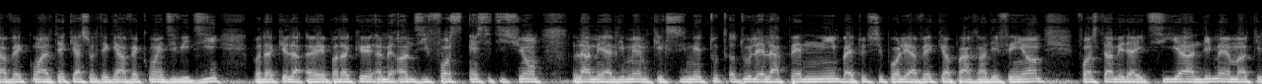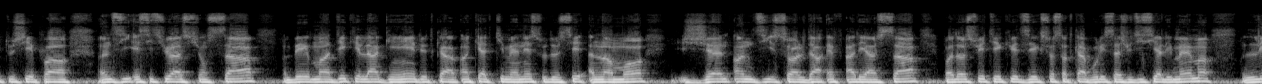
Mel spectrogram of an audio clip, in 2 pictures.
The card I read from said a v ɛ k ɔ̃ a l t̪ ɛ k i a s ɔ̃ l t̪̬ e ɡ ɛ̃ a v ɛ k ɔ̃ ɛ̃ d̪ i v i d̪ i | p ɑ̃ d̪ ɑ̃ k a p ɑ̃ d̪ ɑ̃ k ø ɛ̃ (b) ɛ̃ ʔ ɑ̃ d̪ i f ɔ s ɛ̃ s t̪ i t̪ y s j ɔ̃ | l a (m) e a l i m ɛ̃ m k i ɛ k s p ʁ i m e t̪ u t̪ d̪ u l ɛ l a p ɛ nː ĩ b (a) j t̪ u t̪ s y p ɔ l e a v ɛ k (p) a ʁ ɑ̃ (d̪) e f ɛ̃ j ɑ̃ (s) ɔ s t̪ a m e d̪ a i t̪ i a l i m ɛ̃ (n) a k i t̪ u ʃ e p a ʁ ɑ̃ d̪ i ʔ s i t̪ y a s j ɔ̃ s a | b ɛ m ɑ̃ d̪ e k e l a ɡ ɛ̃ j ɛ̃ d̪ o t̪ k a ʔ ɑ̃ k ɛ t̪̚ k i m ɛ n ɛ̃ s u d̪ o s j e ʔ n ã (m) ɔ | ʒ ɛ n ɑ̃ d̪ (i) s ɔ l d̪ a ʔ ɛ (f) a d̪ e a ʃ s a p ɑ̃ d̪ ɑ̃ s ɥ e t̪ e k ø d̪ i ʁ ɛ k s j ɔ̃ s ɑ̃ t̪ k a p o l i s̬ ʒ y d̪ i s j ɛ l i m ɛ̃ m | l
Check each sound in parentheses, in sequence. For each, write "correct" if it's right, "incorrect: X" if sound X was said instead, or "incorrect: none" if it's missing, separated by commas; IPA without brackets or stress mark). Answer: correct, correct, correct, correct, correct, incorrect: f, incorrect: m, correct, correct, correct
